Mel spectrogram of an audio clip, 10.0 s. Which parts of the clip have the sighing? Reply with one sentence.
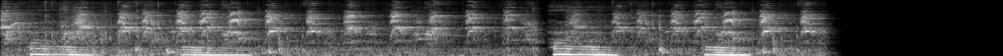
You can hear the sighing from 0.2 to 2.6 s and from 5.5 to 7.5 s.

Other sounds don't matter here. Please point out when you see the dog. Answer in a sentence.
You can hear the dog from 0.0 to 8.3 s.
